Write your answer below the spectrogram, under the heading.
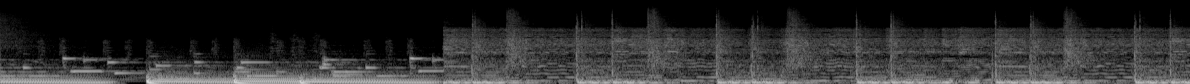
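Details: Loud rock music plays throughout, with a plucked guitar intro that gives way to heavy distorted guitar and drums, and no animal sound.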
